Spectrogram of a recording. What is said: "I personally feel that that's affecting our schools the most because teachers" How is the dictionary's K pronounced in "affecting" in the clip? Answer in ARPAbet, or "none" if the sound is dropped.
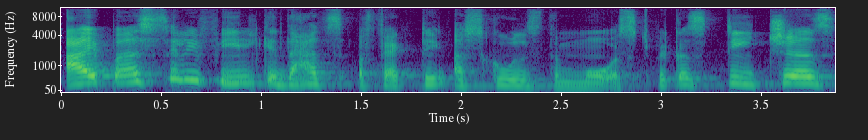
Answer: K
